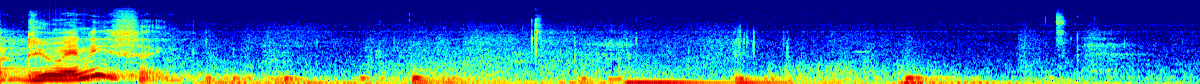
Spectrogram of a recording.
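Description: An older man speaks into a microphone in a calm, measured voice.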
